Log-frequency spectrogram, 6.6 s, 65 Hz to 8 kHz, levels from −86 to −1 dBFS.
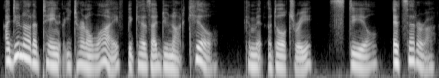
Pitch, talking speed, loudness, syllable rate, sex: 145 Hz, 135 wpm, -18 LUFS, 4.3 syllables/s, female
